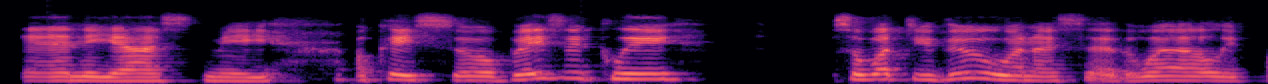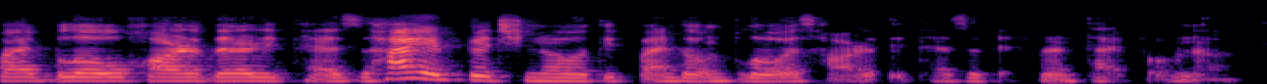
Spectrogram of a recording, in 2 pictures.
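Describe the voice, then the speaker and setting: In muffled, lo-fi audio, a guest researcher from Portugal chats in a casual interview. This woman in her thirties has a Portuguese accent and a voice on the low side, and she animatedly acts out quoted dialogue, laughing as she goes.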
